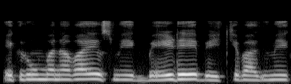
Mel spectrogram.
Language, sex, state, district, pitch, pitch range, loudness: Hindi, female, Madhya Pradesh, Bhopal, 220 Hz, 210-230 Hz, -16 LUFS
